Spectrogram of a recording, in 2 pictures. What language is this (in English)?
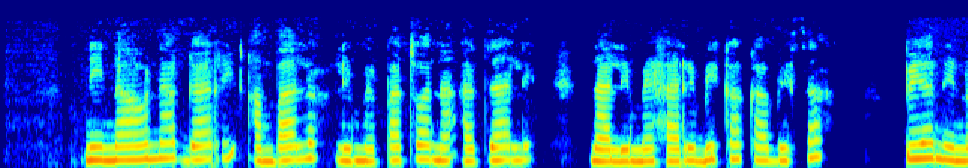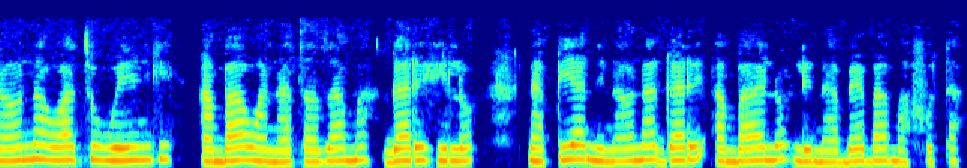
Swahili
